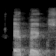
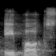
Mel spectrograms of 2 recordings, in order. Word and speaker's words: epochs: and you can watch the epics or epochs depending on who you are and how you say it roll roll on him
